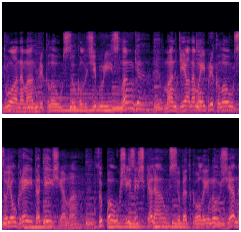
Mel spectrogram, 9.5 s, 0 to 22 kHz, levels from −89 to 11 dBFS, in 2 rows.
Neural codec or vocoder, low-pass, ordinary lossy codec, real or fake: none; 7.2 kHz; AAC, 64 kbps; real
